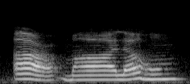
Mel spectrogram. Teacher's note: حمزہ کی ساؤنڈ پہلے نکلے گی، اس کے بعد عین وسط حلق میں سے ادا ہوگا · عین نہیں نکل رہا، آپ منہ کھولیے تھوڑا سا، اعمالہم، اور عین پہ قلقلہ بھی نہیں کرنا، بس سٹاپ کرنا ہے، وسط حلق میں جب آواز جائے گی تو سٹاپ ہو جائے گی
